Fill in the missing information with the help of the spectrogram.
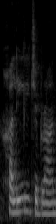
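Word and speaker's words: Khalil Gibran: and it's by KH I'm not sure if that's how it's pronounced KH Khal jibran that's how I pronounce it and it's a poetry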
